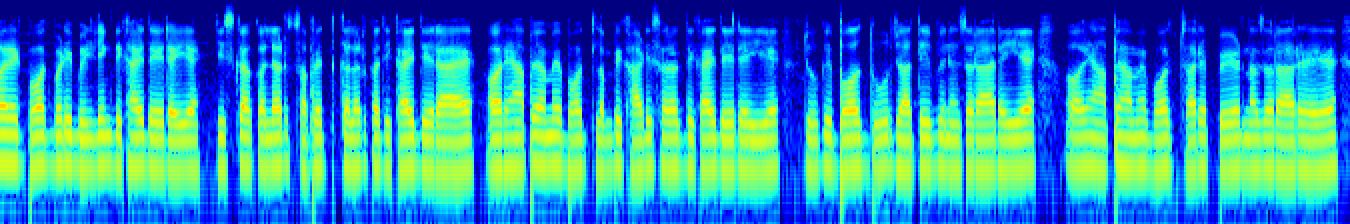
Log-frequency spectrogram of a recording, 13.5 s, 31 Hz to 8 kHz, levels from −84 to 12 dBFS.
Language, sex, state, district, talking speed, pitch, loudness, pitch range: Hindi, male, Bihar, Saran, 230 wpm, 130 Hz, -27 LUFS, 125-135 Hz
